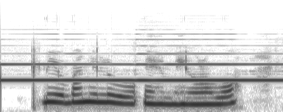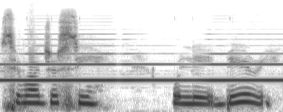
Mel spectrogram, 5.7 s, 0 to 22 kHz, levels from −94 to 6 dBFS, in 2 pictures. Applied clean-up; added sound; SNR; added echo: none; Wind instrument, woodwind instrument; 2 dB; none.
